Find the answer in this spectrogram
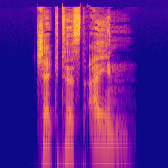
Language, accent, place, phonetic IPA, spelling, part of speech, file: German, Germany, Berlin, [ˌt͡ʃɛktəst ˈaɪ̯n], checktest ein, verb, De-checktest ein.ogg
- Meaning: inflection of einchecken: 1. second-person singular preterite 2. second-person singular subjunctive II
